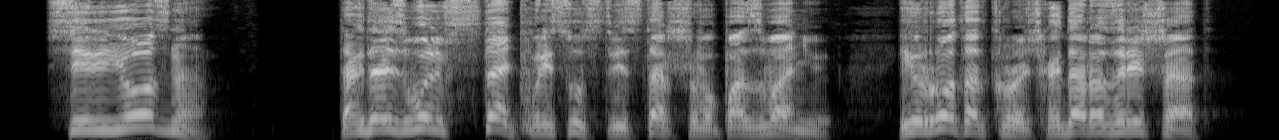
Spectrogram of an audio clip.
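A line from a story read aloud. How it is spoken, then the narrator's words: Yelling. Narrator (Russian): вопил я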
